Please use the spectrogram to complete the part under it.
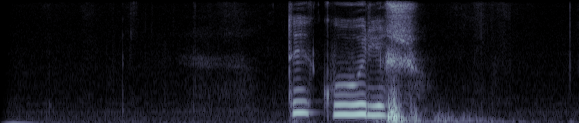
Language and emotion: Russian, sad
